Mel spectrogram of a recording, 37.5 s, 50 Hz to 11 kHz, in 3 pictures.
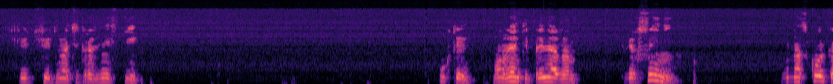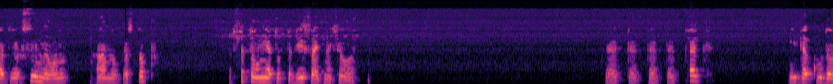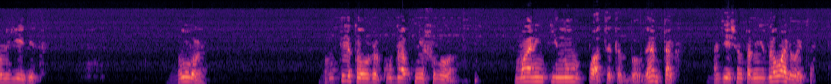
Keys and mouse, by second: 1.2 click, 2.3 g, 4.4 g, 5.7 middle click, 7.5 shift+middle click, 8.8 middle click, 10.6 space, 14.3 space, 18.2 space, 32.1 space, 33.2 shift+middle click.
